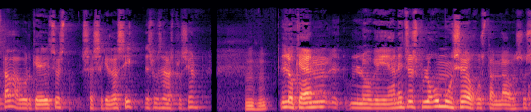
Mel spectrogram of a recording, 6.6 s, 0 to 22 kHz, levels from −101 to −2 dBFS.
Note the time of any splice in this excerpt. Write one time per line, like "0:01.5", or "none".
0:03.4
